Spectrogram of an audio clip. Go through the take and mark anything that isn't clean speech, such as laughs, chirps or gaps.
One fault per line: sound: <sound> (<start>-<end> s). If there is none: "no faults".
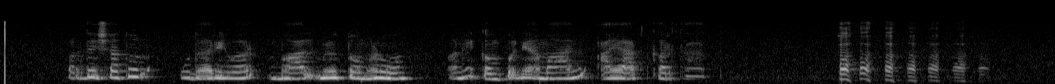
sound: laugh (8.4-9.9 s)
